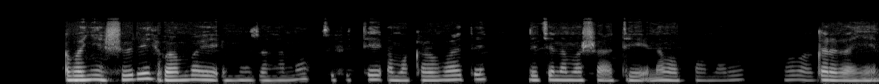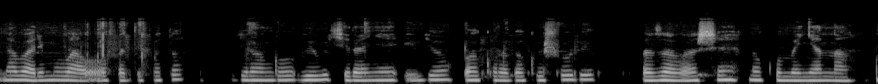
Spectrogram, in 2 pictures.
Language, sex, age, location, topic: Kinyarwanda, female, 50+, Nyagatare, education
